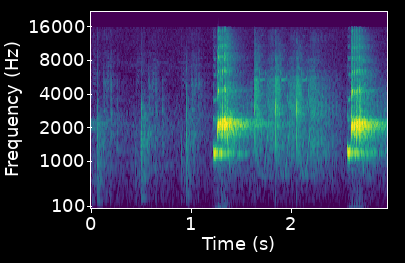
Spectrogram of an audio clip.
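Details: Australian lyrebird performing mimicry: scattered faint notes, then two loud whistled blasts with sharp starts and steady tones, separated by a burst of quick twittering.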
